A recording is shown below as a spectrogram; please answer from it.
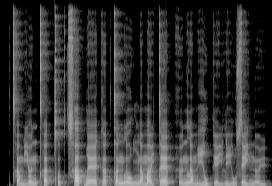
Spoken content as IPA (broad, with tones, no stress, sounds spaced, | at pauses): t̪ʰ ɐ˨˩ m j ɵ˨˧ n t̪ʰ ɐ˨ t̚ pʰ ʊ˨ k̚ t͡sʰ ɐ˥ p̚ w ɛː˨˧ k ɐ˨˥ k̚ t̪ ɐ˨ ŋ l o˧ w ŋ ɐ˨˥ m ɐ˨˩ j t̪ ɛː˧ p̚ h ɵ˨˥ n l ɐ˨ m iː˥ w k e˨˩ j l iː˨ w s e˧ j n̪ ɵ˨˧ ɥ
